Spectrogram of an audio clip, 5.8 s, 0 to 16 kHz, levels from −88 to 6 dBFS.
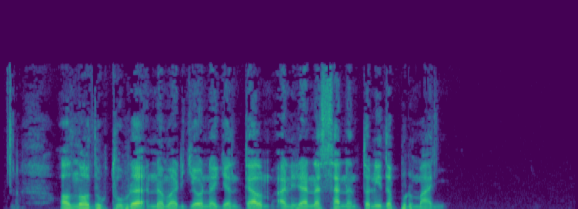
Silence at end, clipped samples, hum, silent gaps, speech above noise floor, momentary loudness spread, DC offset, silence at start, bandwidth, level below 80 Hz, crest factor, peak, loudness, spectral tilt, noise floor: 1.35 s; under 0.1%; none; none; 51 dB; 9 LU; under 0.1%; 0.3 s; 11.5 kHz; -46 dBFS; 22 dB; -2 dBFS; -22 LUFS; -4 dB/octave; -73 dBFS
